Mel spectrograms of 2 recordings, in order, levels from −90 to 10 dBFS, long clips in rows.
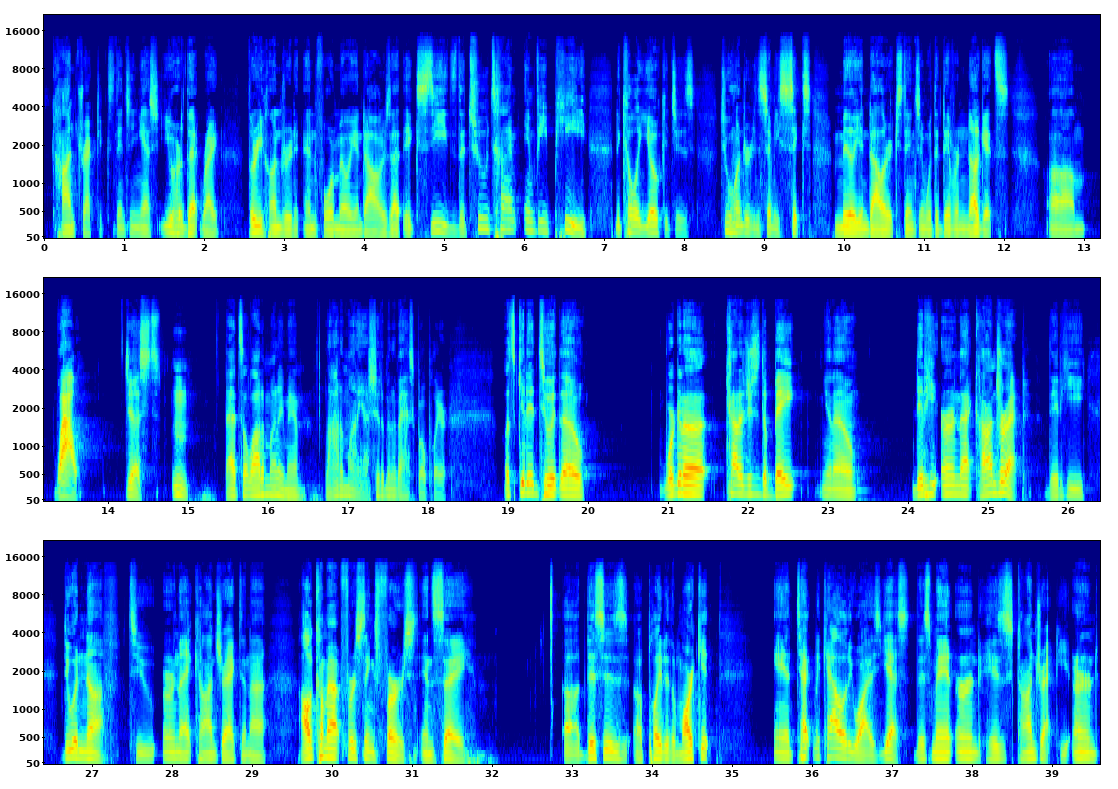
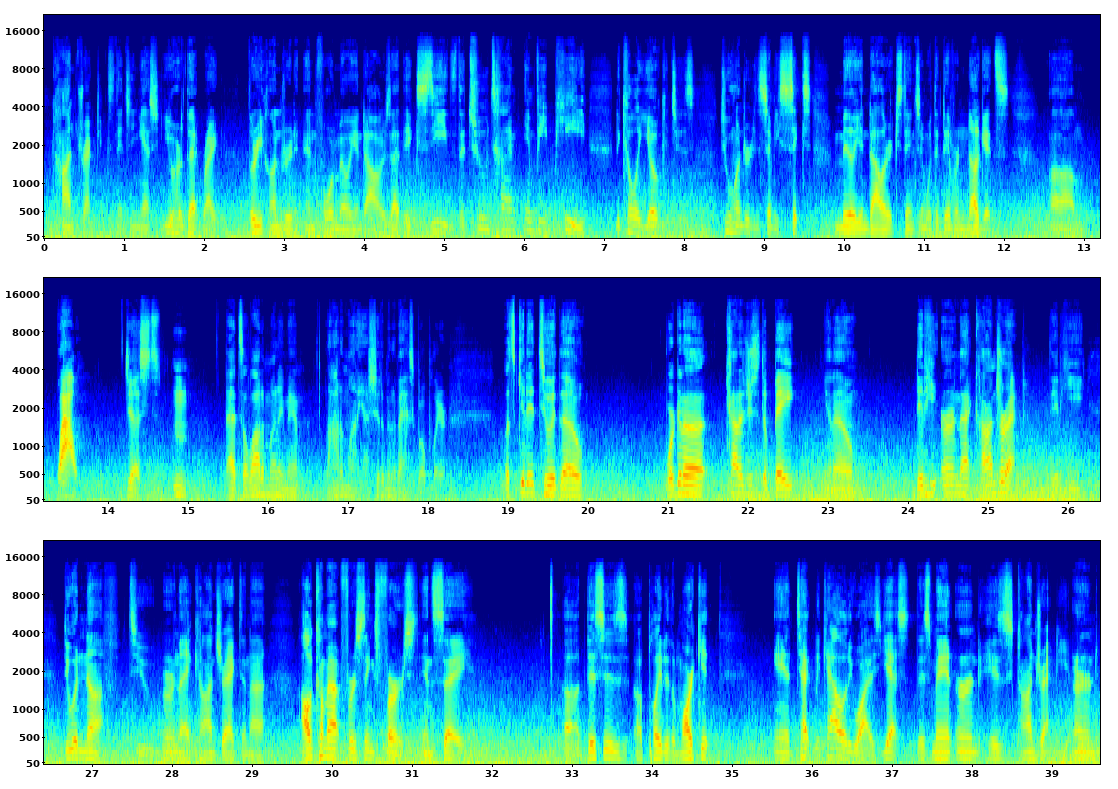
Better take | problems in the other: first | wind noise on the microphone; occasional gusts; 15 dB below the speech

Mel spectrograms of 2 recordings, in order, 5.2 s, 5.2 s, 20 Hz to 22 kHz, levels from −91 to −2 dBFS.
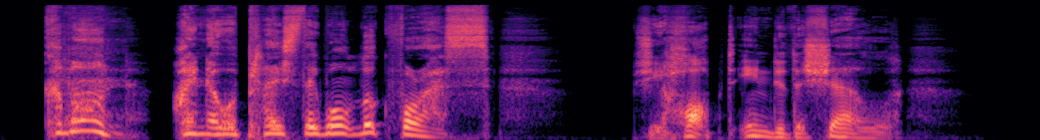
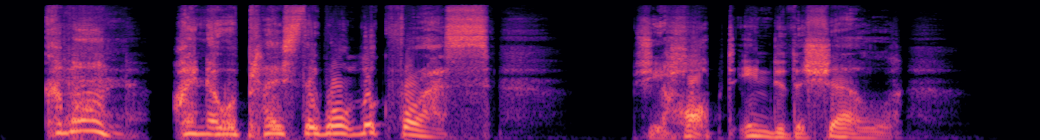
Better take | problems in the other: first | distortion; slight; 10 dB below the speech

